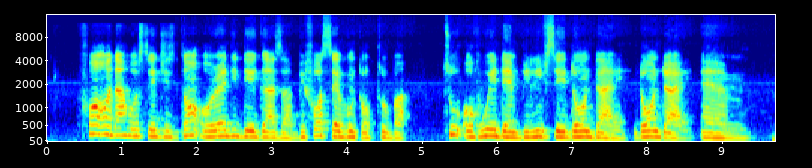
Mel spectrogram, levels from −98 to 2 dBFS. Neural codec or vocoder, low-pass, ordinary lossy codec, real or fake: none; 14.4 kHz; Opus, 24 kbps; real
